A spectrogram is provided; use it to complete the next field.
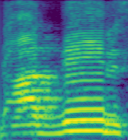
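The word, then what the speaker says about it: the: তো এই যে দাদি যে সিভিটা রেডি করছে, দাদির সিভি, দা সমান সমান সি আর দি সমান সমান ভি।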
